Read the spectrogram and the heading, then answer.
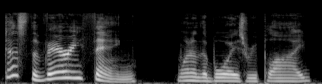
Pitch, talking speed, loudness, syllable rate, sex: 190 Hz, 165 wpm, -17 LUFS, 4.5 syllables/s, female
